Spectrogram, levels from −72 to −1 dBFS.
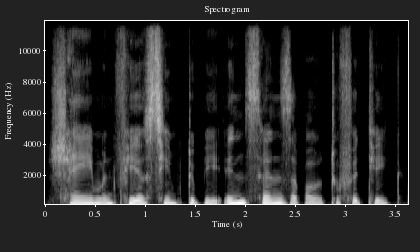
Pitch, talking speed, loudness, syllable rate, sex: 190 Hz, 150 wpm, -16 LUFS, 4.6 syllables/s, female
